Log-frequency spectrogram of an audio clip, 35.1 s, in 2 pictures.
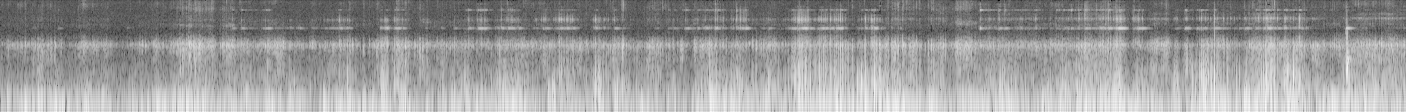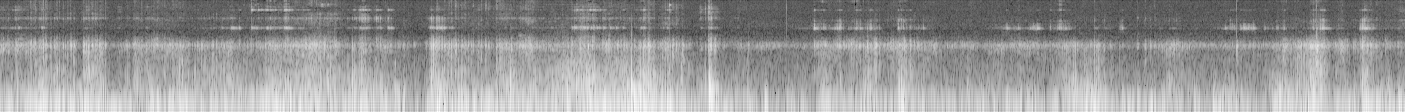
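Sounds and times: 
tapping and rubbing on rhinestones: 0.0 - 35.1
small bright clicks and glassy clinks: 2.7 - 29.2, 30.0 - 34.8.

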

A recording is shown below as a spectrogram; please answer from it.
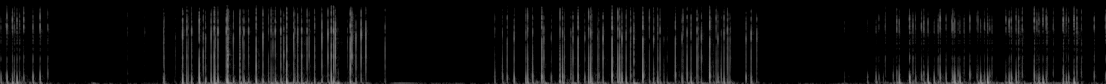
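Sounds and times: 
fast tapping: 1.6 - 3.7, 5.0 - 7.6, 8.6 - 11.0.

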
